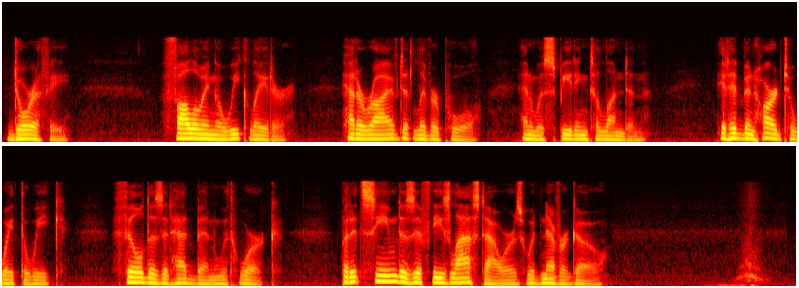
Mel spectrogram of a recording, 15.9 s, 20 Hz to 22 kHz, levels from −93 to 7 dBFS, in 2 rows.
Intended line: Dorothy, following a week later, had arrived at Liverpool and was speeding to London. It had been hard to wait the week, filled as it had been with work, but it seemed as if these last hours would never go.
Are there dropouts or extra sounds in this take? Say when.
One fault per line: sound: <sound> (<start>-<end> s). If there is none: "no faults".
sound: whoosh (14.9-15.7 s)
